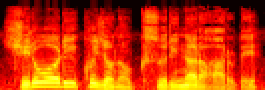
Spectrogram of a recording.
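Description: An actor with a Kansai accent playing a brazen, scheming small-time swindler in a voice drama, talking in a rough, conspiratorial, boastful way. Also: male voice, mid-range voice, big pitch swings, a little slow. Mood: defensive. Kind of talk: voice drama acting, true-crime reenactment.

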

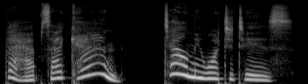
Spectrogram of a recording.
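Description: A woman's voice: sits high, wildly swooping pitch, slow, warm tone, no echo, clean studio sound, pitched above the performer's own voice, exaggerated voice. A woman voicing a small, proud female storybook mouse with a prim, spirited manner. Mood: eager. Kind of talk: storybook character voice.

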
